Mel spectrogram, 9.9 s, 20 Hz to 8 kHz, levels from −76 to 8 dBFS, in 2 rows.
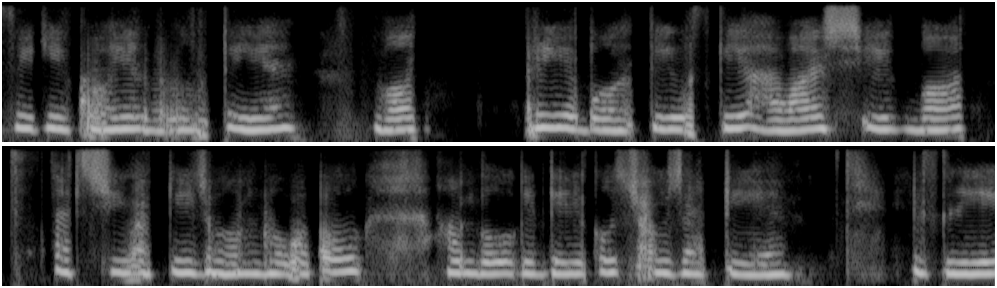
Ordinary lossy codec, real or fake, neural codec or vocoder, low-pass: none; fake; codec, 16 kHz, 1 kbps, FreqCodec, smaller model; 7.2 kHz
